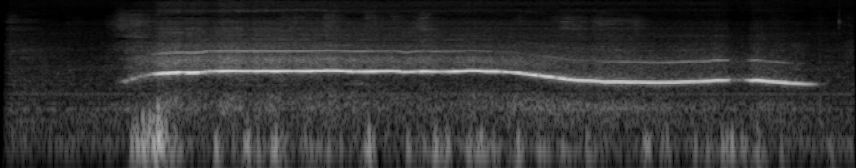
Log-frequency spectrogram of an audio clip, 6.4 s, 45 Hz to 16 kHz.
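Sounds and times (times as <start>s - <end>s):
warning whistle: 1.0s - 6.2s.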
